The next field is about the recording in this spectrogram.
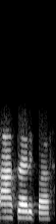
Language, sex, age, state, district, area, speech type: Tamil, female, 30-45, Tamil Nadu, Tirupattur, rural, conversation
